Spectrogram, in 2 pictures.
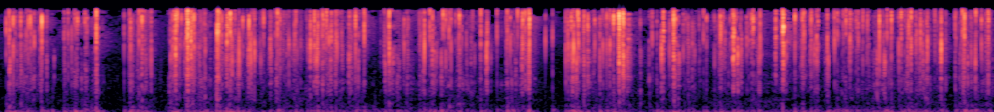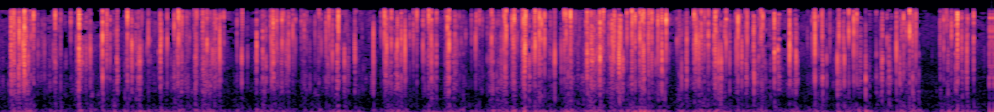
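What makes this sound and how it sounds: Long white acrylic nails tap and scratch across rows of solid plastic faux pearl beads glued onto a small cork board. The result is a continuous, dense stream of crisp, bright clicks and scratchy rasps, set over a steady low rumble. Each click is short and dry, with almost no ring.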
